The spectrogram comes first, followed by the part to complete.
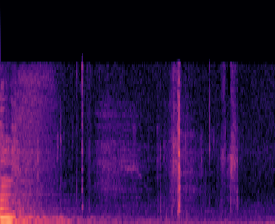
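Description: The end of a woman's sung imitation of a canary's song, 'chiddle', one held note that fades out within about half a second. Then quiet room tone with a single faint click about a second later.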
